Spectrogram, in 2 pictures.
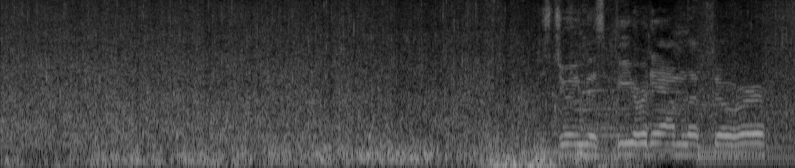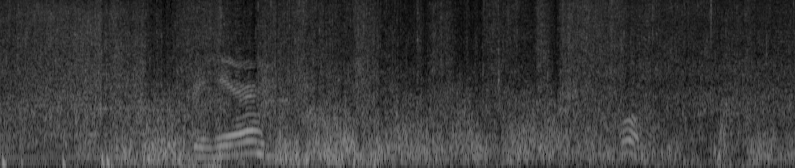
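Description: A stream gurgles steadily over shallow stones.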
